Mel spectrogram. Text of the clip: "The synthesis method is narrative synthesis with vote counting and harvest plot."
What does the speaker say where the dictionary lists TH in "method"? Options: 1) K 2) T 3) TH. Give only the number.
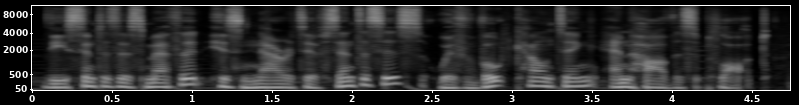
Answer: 3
